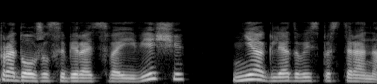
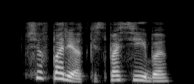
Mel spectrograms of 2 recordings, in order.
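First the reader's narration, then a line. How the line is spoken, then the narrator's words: Breathless, forced out. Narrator (Russian): задыхаясь, выдавила из себя Трейси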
